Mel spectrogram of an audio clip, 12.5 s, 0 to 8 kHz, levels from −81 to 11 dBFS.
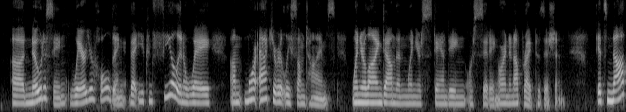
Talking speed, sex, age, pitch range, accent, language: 160 wpm, female, 40-59, 155-180 Hz, American, English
